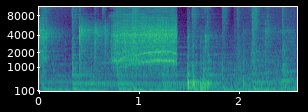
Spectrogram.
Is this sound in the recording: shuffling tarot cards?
no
